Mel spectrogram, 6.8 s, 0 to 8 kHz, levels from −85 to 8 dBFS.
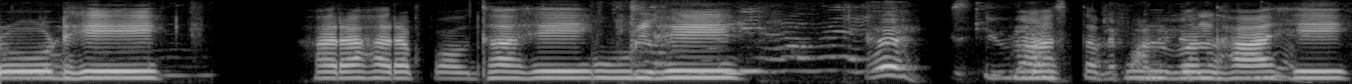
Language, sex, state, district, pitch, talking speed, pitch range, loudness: Hindi, female, Chhattisgarh, Kabirdham, 230 Hz, 100 wpm, 230-240 Hz, -22 LUFS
